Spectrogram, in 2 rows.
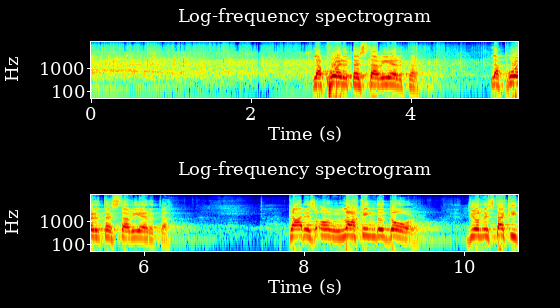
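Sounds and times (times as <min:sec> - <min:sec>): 
audience applauding: 0:00.0 - 0:05.5
speech: 0:02.8 - 0:04.2, 0:05.0 - 0:06.4, 0:07.8 - 0:10.6.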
